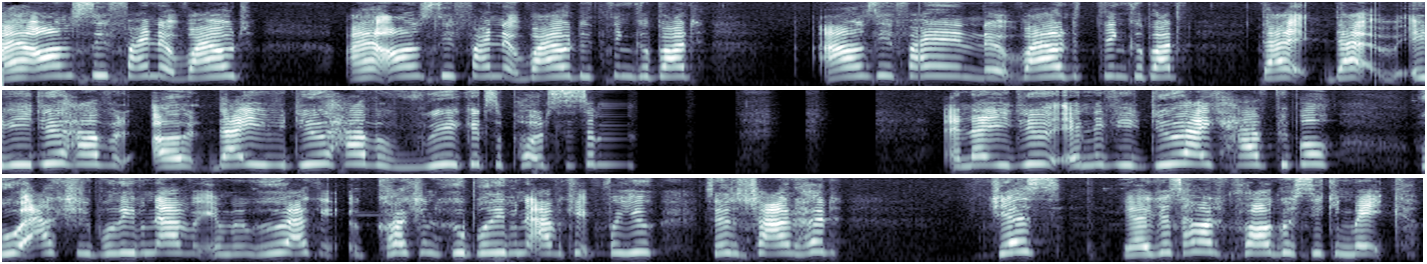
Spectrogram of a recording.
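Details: Adult man with lifelong apraxia of speech, originally diagnosed as childhood apraxia of speech at age four; apraxia of speech.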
